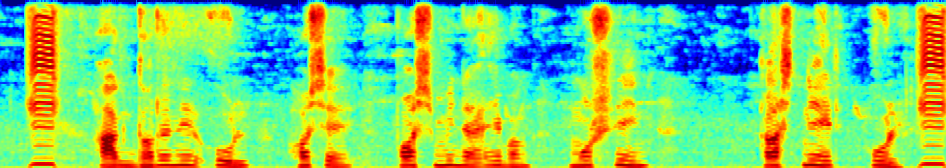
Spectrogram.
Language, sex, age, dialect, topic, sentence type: Bengali, male, 18-24, Rajbangshi, agriculture, statement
